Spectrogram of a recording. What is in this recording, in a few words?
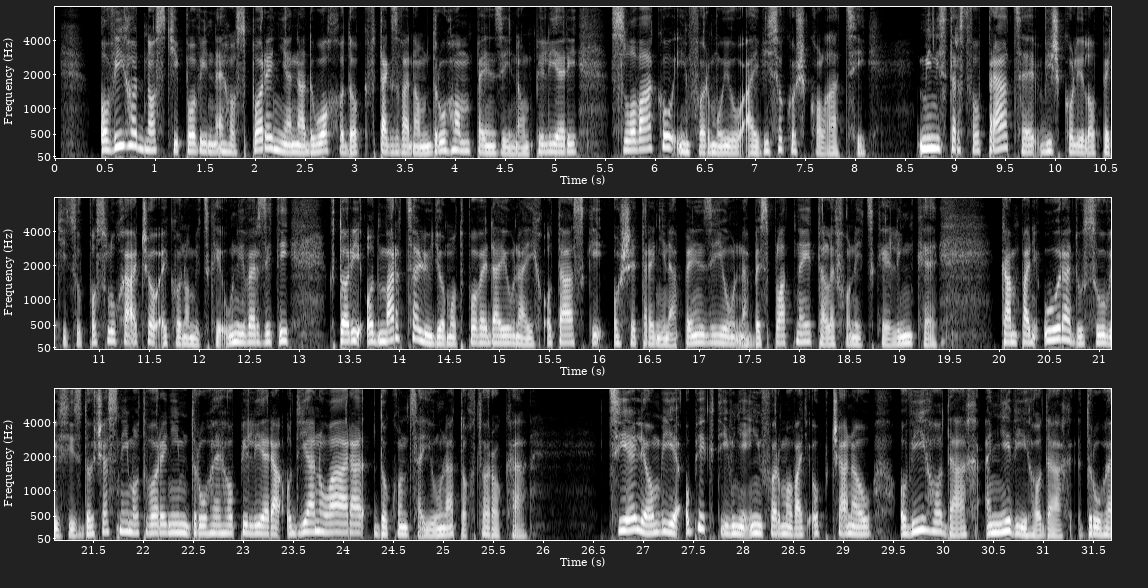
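slovak female narration; voice demos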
